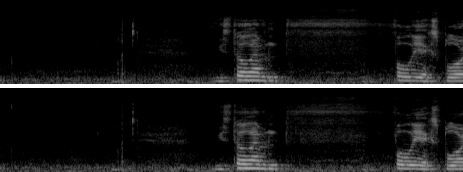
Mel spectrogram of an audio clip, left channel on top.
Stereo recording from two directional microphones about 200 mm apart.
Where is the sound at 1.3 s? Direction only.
10° left (ahead or behind).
